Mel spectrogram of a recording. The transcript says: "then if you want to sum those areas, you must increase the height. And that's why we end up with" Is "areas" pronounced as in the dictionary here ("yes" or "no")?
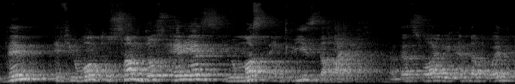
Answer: yes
